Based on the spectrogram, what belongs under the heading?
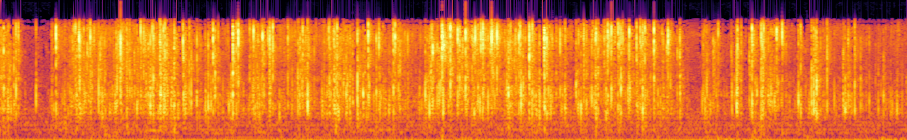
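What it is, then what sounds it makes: Cellophane bag of wrapped candies. Hands press and crush a full, clear plastic cellophane bag of wrapped candies tied with a ribbon, making dense, continuous crinkling and crackling. The rustle is bright and broadband, a steady stream of sharp snaps with no pauses over the nine seconds.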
